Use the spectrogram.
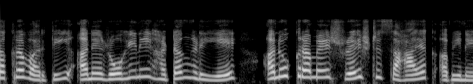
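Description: No faults found in the speech; the call path's coding shows as its usual coding noise and a top end limited to about 8 kHz, which fits a wideband Opus setting.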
